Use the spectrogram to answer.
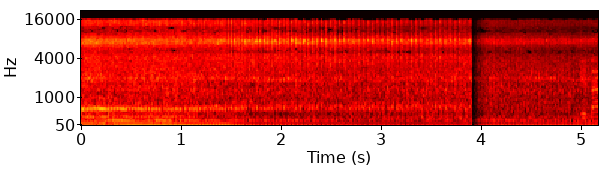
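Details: Ragasa 120 PS diesel after repair of a leaking injector nozzle seat (old Dextone glue removed): steady, even idle around four beats a second, no puffing or hiss from the injector seat; leak fixed.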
